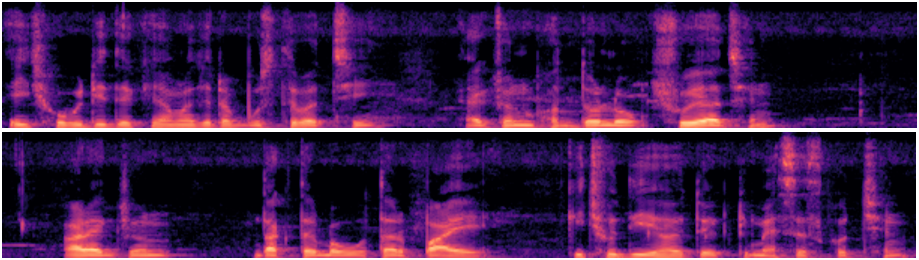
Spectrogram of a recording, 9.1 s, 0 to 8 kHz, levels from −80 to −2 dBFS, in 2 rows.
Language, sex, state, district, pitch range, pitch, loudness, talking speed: Bengali, male, West Bengal, North 24 Parganas, 110-125 Hz, 115 Hz, -21 LUFS, 145 wpm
